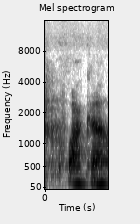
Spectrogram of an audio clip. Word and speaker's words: quokka: I'll write quokka on here, because just so that people know how to spell it, because So that's that's Quuo.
